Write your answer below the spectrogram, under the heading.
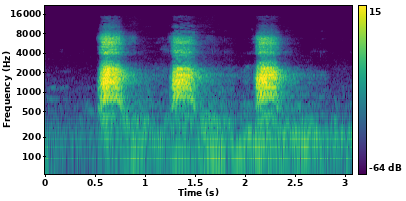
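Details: Crow calling: three loud, harsh, hoarse caws spaced about three-quarters of a second apart, each short and rasping, over a quiet low background hum.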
